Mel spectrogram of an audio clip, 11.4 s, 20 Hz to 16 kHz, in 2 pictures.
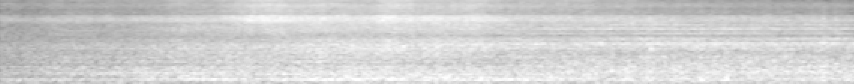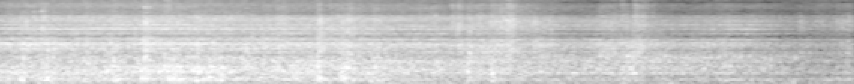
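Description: EF65 electric locomotive hauling four empty Chiki 5200 flat wagons running past at close range: wheels rumbling on the rails with a low hum as the locomotive goes by. It swells over the first two seconds and fades over the last few as the train pulls away.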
